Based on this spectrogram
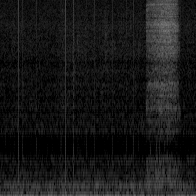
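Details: At feeding time in a nest box, one of five wild barn owl nestlings lets out a single short rasping hiss near the end, after quiet ticking and a steady low rumble.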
